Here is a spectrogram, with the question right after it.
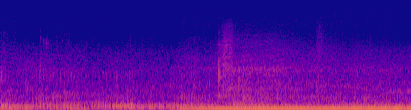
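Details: Kartopu, a white stray cat, with her newborn white kitten whose eyes are still closed, kept indoors in an apartment block in cold weather; a steady, deep purring rumble builds and holds, with a faint brief squeak.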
